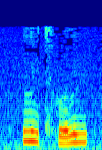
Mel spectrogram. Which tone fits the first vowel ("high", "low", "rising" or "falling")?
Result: falling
